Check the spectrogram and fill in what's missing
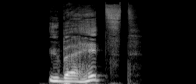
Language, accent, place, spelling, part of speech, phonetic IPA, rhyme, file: German, Germany, Berlin, überhitzt, verb, [ˌyːbɐˈhɪt͡st], -ɪt͡st, De-überhitzt.ogg
- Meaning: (verb) past participle of überhitzten; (adjective) 1. superheated 2. overheated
